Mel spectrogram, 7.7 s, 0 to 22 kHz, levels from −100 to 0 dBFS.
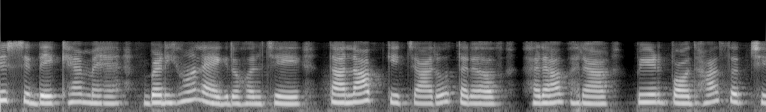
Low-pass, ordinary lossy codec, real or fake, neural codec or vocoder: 5.4 kHz; none; fake; codec, 16 kHz, about 1 kbps, DyCAST, with the encoder's durations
